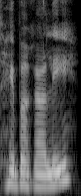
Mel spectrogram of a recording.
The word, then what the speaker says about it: Heba Ghali: Yeah, my name is Heba Ghali, and I've been here for 12 years.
